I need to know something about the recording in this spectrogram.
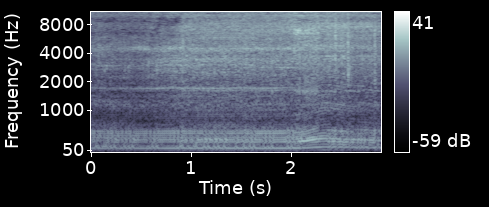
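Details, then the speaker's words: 2005 Yamaha 125cc dirt bike, carburetor reinstalled and fuel injector cleaner added, running without the battery connected; small single buzzes at a fast, slightly uneven patter and keeps running; broken idle part still to be ordered. "And so I got it running. What I'm going to do is, you see it's running without the battery. It's not connected."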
